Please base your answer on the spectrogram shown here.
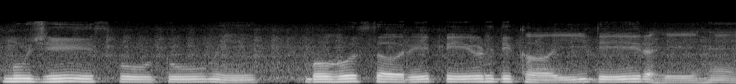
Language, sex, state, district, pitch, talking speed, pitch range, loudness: Hindi, male, Madhya Pradesh, Umaria, 120 Hz, 90 wpm, 115-130 Hz, -15 LUFS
